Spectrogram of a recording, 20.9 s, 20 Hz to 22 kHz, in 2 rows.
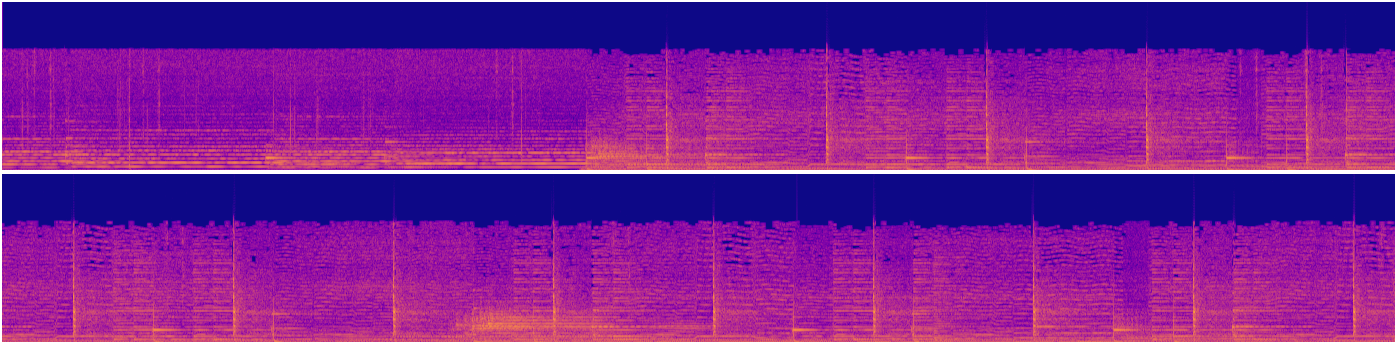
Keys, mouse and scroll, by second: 0.1-1.2 drag, 13.0 shift+a, 17.4-19.9 drag, 18.3 KP_0, 19.4 KP_0.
